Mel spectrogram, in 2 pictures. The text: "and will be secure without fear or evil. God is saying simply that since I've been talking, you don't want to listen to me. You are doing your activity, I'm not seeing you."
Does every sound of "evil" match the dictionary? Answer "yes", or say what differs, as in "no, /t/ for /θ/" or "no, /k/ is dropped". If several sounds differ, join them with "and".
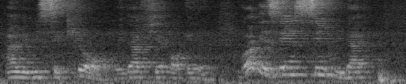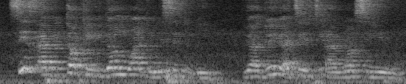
no, /v/ is dropped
